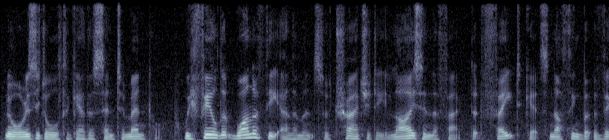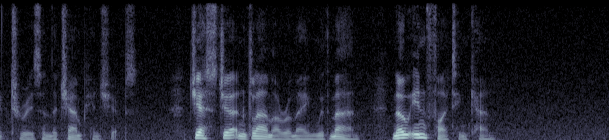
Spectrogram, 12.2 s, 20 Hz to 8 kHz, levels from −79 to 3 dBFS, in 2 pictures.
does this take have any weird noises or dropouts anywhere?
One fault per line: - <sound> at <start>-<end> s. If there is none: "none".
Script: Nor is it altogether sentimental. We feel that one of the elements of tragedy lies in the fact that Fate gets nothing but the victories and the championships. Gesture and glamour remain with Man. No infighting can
none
